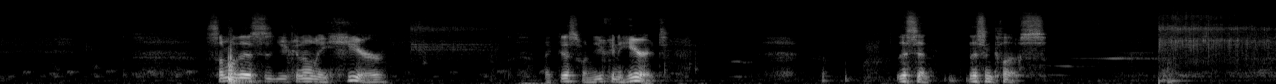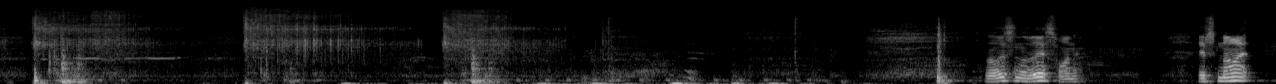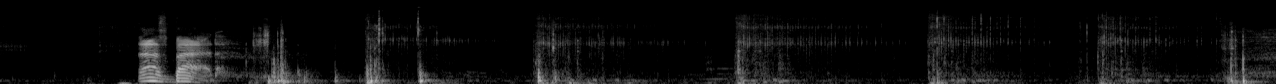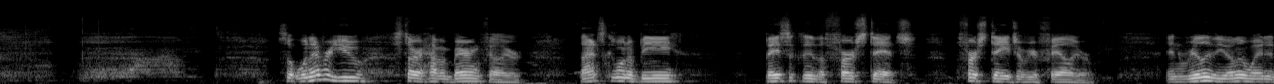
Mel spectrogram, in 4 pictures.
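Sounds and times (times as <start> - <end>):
bearing spinning with rattling whir: 4.0 - 5.1, 11.6 - 21.0, 22.8 - 38.2, 48.8 - 49.5.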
